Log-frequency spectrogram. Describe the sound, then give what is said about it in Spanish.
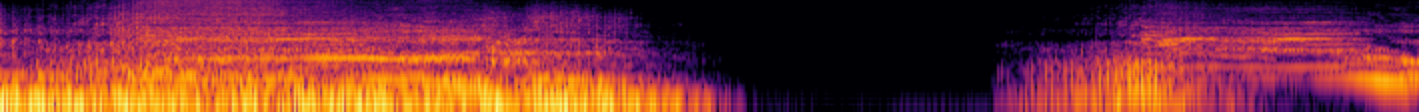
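A fictional creature's roar, blended from a human actor, a bear and a tiger, bursts out in two loud, long, rasping roars separated by a gap of silence. The first lasts several seconds and the second is somewhat quieter. “Es un actor, un oso y un tigre.”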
